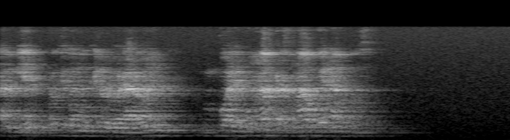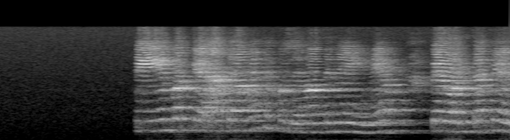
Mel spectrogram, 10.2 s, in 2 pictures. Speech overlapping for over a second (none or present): none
